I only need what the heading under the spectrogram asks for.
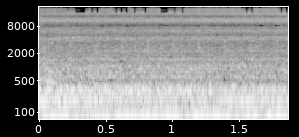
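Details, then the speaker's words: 1979 Bayliner boat's vintage inboard engine after fuel line replacement, oil pressure up and charging, idle lowered slightly: steady, even low hum with no knocks or misses and very little blow-by; running healthy. "RPM gauge is not working. But Pretty good. it's running. Sounds good."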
